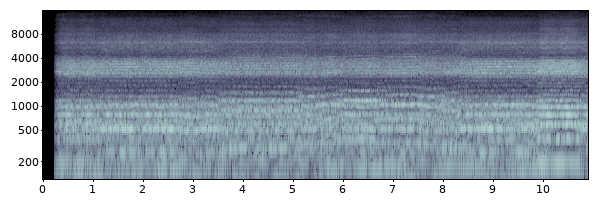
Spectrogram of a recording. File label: Male Choir TTBB; Infant Holy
